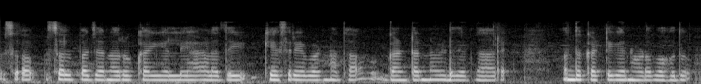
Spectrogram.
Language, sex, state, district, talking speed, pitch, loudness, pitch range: Kannada, female, Karnataka, Koppal, 105 wpm, 205 Hz, -16 LUFS, 200-210 Hz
